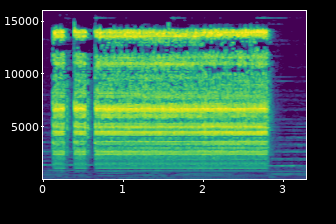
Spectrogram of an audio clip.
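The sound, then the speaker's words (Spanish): A doorbell buzzer at an apartment is rung, loud and harsh: two quick short bursts followed by one long, steady buzz lasting a couple of seconds, then it cuts off. “Finalmente encuentro el apartamento que busco y llamo al timbre.”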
